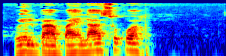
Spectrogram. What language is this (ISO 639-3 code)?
tui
